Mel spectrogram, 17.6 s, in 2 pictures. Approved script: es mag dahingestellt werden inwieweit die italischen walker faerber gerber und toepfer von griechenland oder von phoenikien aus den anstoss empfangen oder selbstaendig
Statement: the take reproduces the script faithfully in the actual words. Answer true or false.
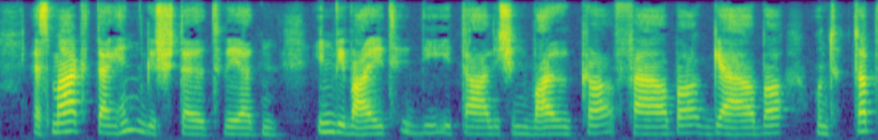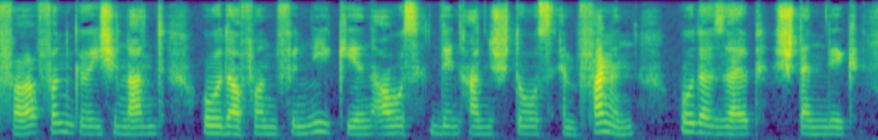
true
